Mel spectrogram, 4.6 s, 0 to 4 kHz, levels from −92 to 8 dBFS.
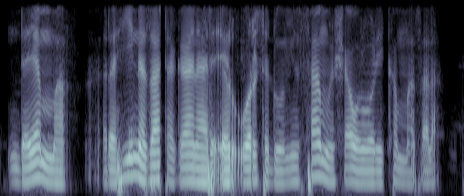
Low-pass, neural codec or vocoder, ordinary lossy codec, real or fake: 3.6 kHz; none; none; real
